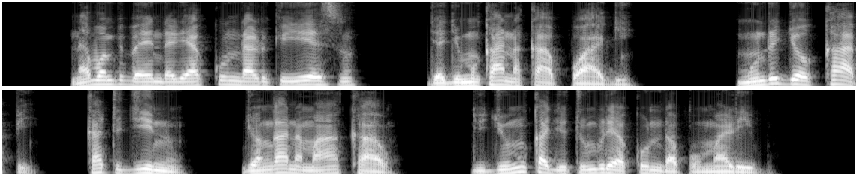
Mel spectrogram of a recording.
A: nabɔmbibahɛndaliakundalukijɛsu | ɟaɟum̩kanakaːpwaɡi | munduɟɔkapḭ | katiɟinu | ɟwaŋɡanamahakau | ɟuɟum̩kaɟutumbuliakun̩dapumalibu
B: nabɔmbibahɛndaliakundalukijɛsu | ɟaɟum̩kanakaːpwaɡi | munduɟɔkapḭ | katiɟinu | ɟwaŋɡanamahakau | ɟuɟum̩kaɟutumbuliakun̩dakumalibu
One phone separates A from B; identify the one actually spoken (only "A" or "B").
A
